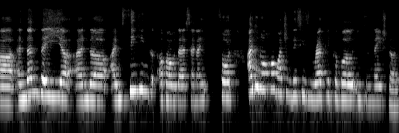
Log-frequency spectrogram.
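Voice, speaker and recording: At a moderate pace, a woman speaks in a fairly high pitch with ordinary pitch variation and a Romanian accent. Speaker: private equity investor. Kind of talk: interview. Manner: halting, many fillers.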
